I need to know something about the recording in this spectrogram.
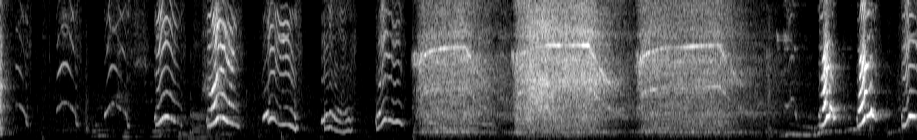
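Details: Blenheim Cavalier King Charles Spaniel puppies from a litter of five born at New Year, playing in an indoor puppy pen: rapid high squeaky whines with rising and falling pitch, broken by a loud rushing burst of noise midway.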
